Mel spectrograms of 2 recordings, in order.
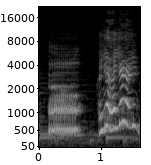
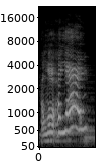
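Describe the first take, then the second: First: The greeting is loud and strongly exaggerated. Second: The greeting is softer and less exaggerated. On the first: "Here we go with this voice again" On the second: "I'm toning down my voice just so you can hear me"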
